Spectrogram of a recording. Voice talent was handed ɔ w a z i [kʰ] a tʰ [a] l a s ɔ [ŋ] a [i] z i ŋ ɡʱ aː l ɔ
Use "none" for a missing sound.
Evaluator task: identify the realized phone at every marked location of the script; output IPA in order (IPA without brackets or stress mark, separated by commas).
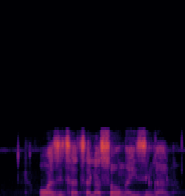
tʰ, a, ŋ, i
